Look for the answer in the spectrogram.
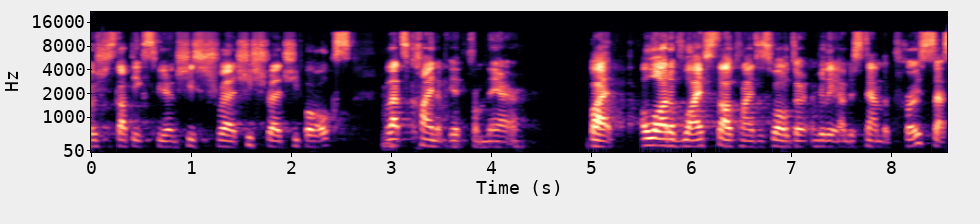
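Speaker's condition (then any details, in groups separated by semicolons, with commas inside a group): No condition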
